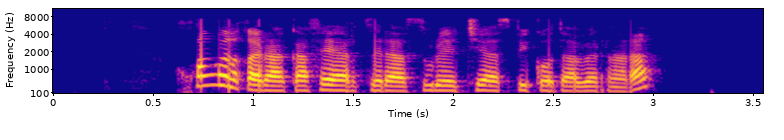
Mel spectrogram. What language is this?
Basque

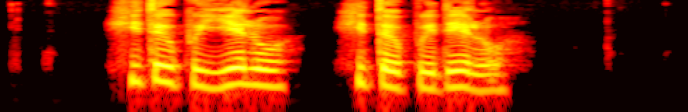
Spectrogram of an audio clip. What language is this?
Slovenian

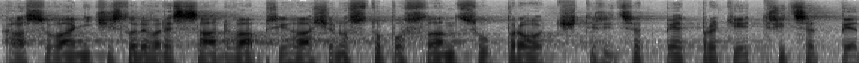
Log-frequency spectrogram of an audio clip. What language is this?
Czech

